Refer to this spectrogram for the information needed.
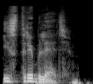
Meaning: to annihilate, to destroy, to eradicate, to exterminate (to reduce to nothing)
- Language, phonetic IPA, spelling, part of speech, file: Russian, [ɪstrʲɪˈblʲætʲ], истреблять, verb, Ru-истреблять.ogg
